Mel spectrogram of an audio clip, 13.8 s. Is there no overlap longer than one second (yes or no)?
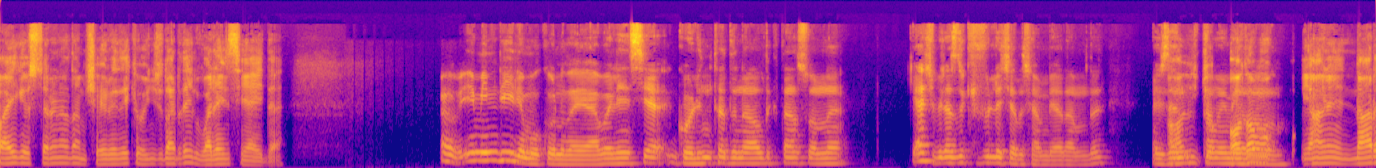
no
